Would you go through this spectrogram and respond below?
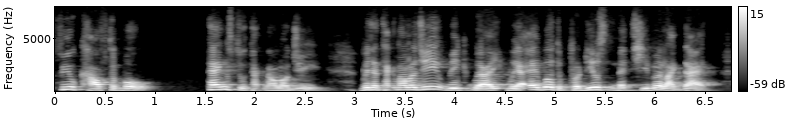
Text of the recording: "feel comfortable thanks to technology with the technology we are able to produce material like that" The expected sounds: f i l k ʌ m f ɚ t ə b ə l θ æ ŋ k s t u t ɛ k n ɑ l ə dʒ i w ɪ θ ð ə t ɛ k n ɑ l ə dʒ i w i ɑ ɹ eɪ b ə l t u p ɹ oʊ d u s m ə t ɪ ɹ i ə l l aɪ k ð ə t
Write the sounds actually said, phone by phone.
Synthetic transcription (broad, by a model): f i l k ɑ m f t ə b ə l t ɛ ŋ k s t u t ɛ k n ɑ l ə dʒ i w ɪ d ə t ɛ k n ɑ l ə dʒ i w i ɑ w eɪ b ə l t u p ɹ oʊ d u s m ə t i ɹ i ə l l aɪ k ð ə t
